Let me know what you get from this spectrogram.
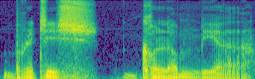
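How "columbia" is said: low, slow, soft announcer drop; lowered DJ voice; dramatic announcer. Real, not acted. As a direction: drag it out deep like a movie trailer. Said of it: "I don't know why I said it like that".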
